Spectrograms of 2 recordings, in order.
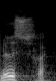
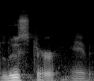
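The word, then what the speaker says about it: Lustre: a synchronous programming language called loose uh it's a french word looster if you pronounce it in english and it's the only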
